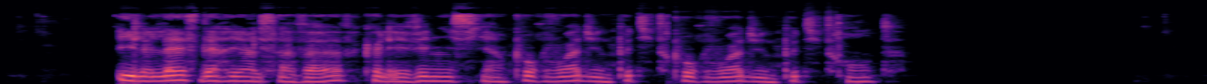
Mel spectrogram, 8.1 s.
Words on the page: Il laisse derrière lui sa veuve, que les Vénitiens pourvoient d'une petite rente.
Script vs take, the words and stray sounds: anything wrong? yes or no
yes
